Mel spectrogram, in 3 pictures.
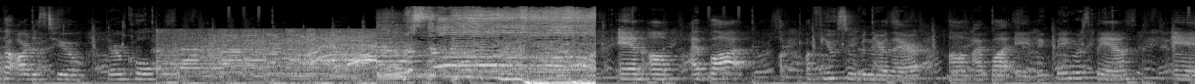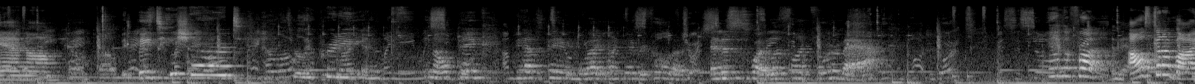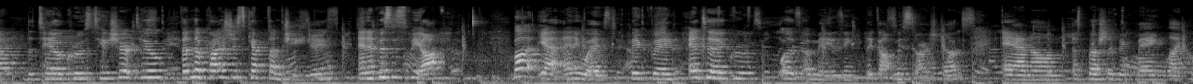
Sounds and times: Speech: 0.0s - 1.6s, 6.1s - 7.4s, 13.3s - 20.8s, 22.4s - 28.4s, 29.0s - 35.8s
Music: 0.0s - 35.8s.

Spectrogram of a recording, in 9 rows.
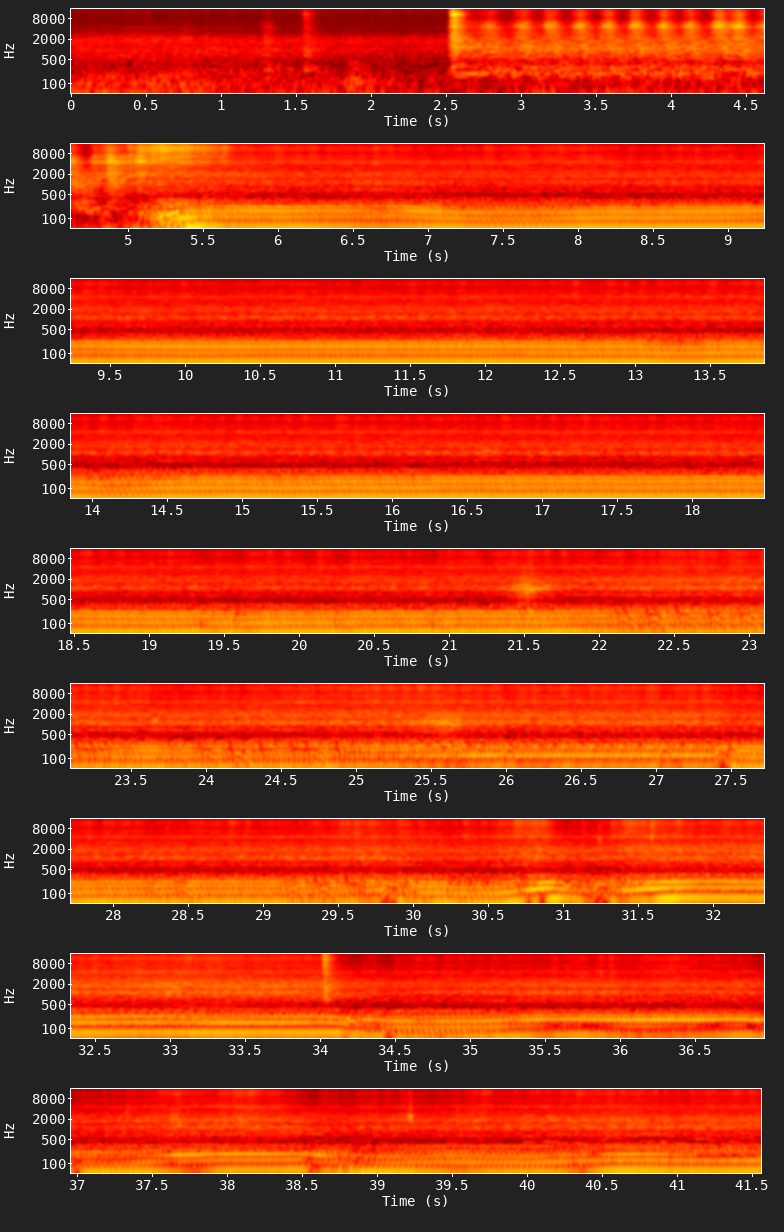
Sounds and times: Car: 0.0s - 41.5s
Heavy engine (low frequency): 0.0s - 41.5s
Idling: 2.5s - 41.5s.

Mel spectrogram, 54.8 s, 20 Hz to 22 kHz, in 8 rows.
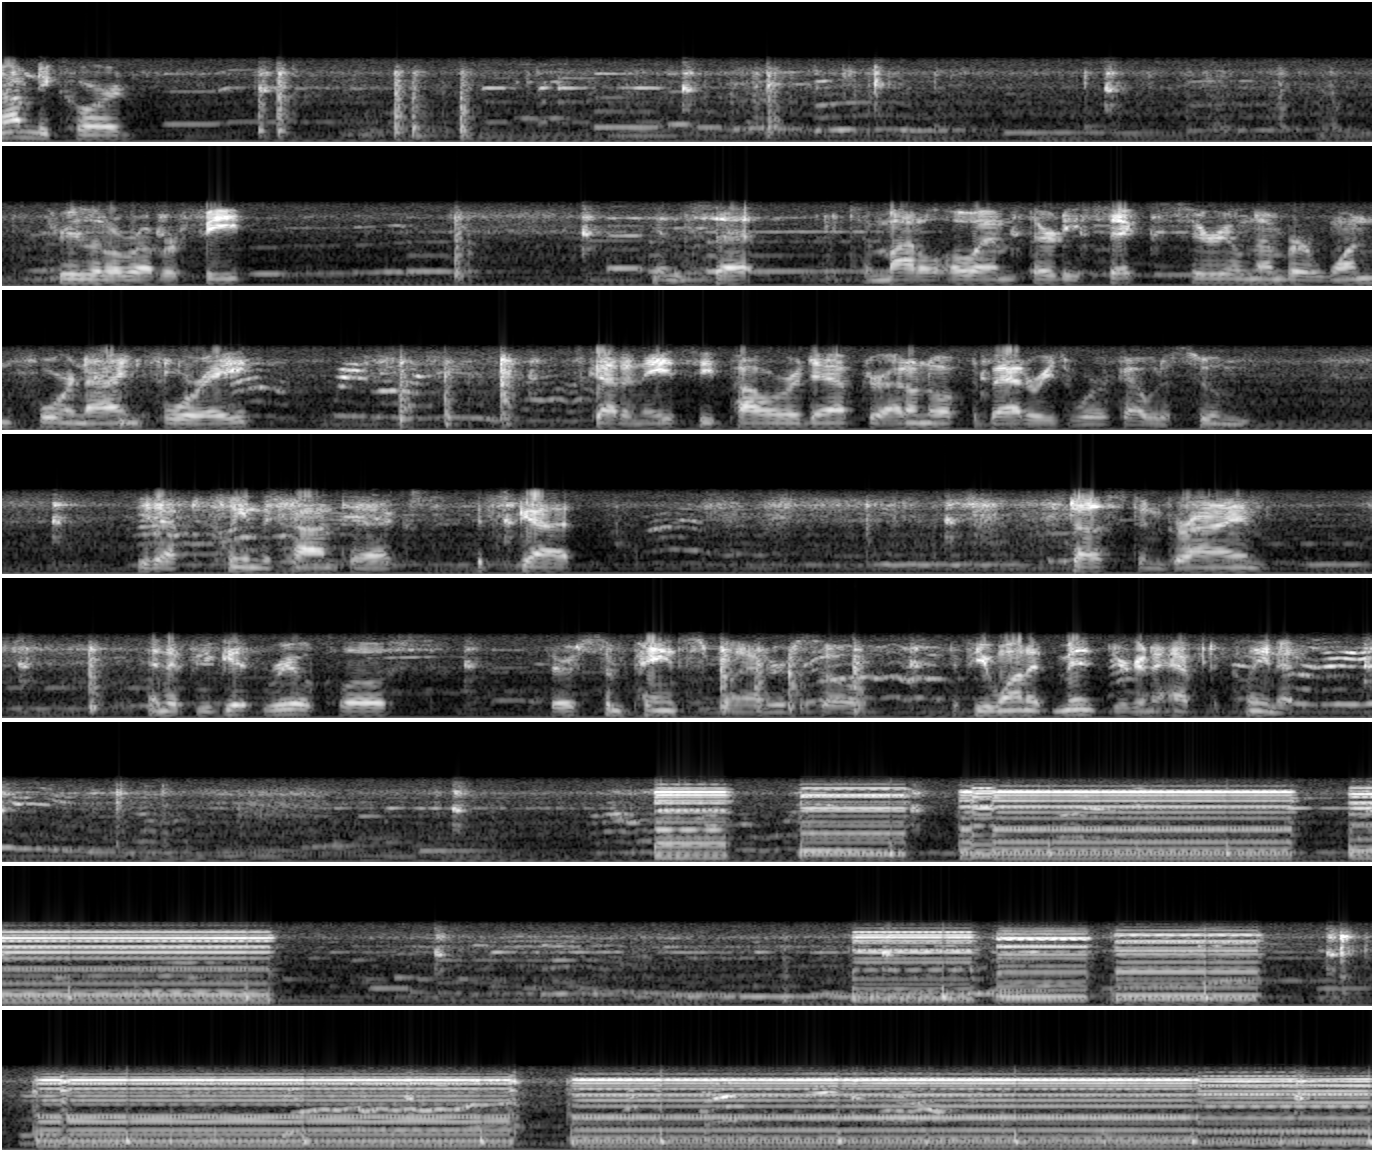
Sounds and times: Speech: 0.0s - 0.7s, 7.1s - 8.1s, 10.1s - 16.0s, 16.6s - 20.0s, 21.2s - 23.4s, 25.9s - 26.9s, 28.1s - 29.5s, 30.2s - 34.0s
Guitar: 0.0s - 54.8s.

